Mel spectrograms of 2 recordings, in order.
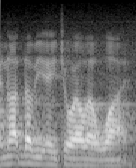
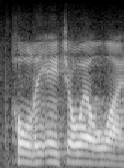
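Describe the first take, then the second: First: W H O L L Y spelled lower, each letter apart. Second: Holy spelled letter by letter, H O L Y. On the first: Preacher contrasting the wrong spelling, lower. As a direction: spell the wrong word low and deliberate. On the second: Preacher spelling Holy for the congregation. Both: Shown as a demonstration. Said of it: "Holy, H O L Y, not W H O L L Y".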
